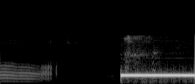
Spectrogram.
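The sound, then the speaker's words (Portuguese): Ringback tone of a call to a mobile phone: after a brief voice and a short silence, a steady, loud, mid-pitched ringing tone starts and holds unbroken to the end. “Pelo menos o celular dela hoje tá chamando.”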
